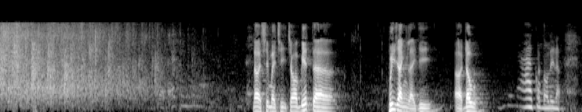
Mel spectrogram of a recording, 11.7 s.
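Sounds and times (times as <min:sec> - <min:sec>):
applause: 0:00.0 - 0:04.2
speech: 0:05.0 - 0:06.8, 0:07.8 - 0:09.7, 0:10.6 - 0:11.6.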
